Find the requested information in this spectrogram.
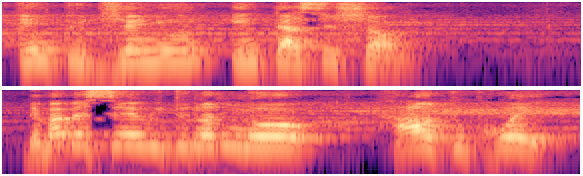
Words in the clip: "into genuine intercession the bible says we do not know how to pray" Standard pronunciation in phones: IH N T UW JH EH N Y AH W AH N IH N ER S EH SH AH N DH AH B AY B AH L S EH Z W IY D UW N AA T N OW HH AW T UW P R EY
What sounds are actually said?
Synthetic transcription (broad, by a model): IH N T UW JH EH N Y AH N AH N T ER S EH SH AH N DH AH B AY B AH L S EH W IY D UW N AA T N OW HH AW T UW P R EY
